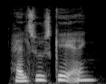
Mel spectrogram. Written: halsudskæring

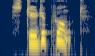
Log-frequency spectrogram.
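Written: støttepunkt

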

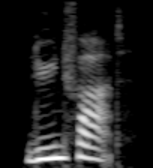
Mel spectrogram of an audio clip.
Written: lynfart

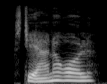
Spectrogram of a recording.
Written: stjernerolle

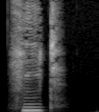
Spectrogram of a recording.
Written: heat

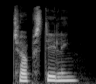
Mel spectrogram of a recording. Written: topstilling

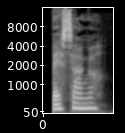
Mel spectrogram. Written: bassanger

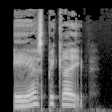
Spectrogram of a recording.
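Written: æresbegreb

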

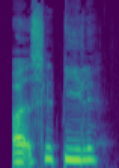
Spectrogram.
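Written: ÅDSELBILLER

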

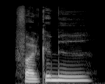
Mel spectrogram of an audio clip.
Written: folkemøde

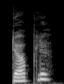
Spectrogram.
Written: DOBL

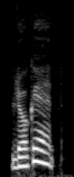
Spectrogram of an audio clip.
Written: lokkeand

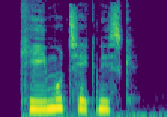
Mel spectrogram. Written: kemo-

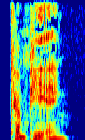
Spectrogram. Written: campering

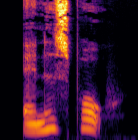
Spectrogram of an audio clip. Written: andetsprog

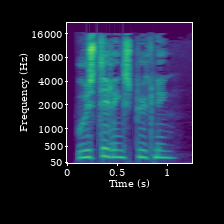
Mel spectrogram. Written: udstillingsbygning

